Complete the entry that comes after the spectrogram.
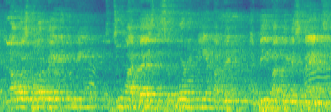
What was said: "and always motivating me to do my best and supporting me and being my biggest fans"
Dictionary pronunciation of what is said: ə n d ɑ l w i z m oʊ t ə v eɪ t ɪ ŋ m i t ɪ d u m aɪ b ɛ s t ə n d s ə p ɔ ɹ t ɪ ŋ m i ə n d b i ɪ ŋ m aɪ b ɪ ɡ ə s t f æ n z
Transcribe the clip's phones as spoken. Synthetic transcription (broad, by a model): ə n ɑ l w i z m oʊ t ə v eɪ t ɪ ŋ m i t ɪ d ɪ m aɪ b ɛ s t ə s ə p ɔ ɹ t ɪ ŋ m i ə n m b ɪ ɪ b m aɪ b ɪ ɡ ə s t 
